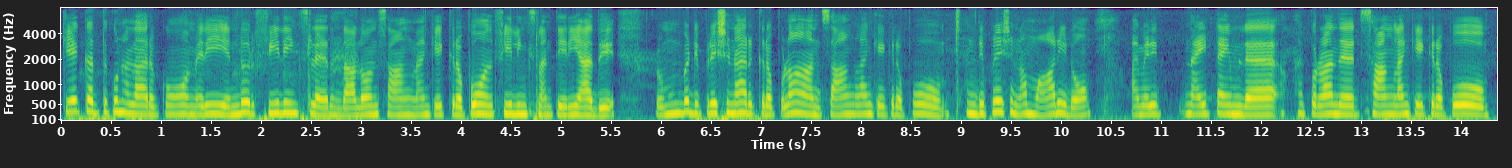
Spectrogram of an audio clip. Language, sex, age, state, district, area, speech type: Tamil, female, 18-30, Tamil Nadu, Thanjavur, urban, spontaneous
